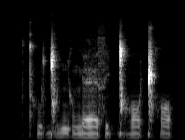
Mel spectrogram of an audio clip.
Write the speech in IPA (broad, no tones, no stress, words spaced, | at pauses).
tʰuɡ͡ǀu ɲɔŋɛːsi ɡ͡ǀɔːǁʰɔ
